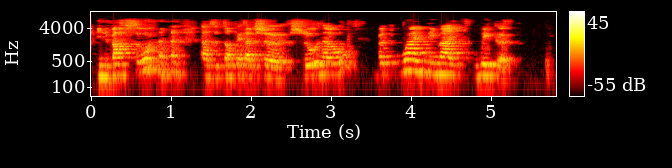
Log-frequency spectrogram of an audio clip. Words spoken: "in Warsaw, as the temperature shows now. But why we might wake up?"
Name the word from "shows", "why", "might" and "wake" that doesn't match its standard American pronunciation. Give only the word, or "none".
shows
